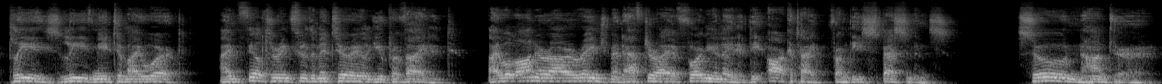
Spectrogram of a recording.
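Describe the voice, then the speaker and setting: An actor playing an obsessive, imperious keeper of a digital archive in a video game, speaking in a formal, pompous, measured way. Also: male voice, mid-range voice, roomy sound, lightly acted. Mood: stern, demanding. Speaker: video game quest-giving character. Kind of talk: scripted video game character dialogue.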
